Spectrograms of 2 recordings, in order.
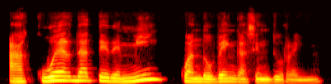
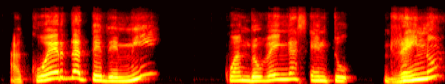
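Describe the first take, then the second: First: It is read at normal speed. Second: It is read slowly and deliberately.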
